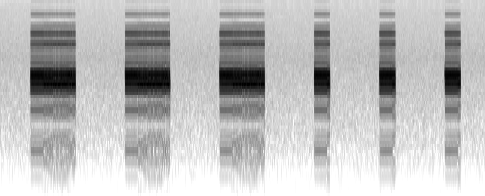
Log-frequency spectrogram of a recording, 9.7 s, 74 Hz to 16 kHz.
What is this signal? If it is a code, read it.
Emergency Alert System (SAME) tones (header bursts, then end-of-message bursts), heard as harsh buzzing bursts, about 520.83 baud.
